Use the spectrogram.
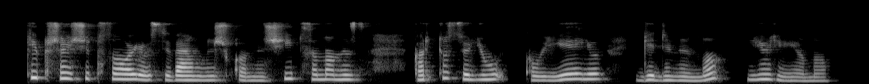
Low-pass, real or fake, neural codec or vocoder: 7.2 kHz; fake; autoencoder, 22.05 kHz, a latent of 192 numbers a frame, VITS, trained on one speaker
